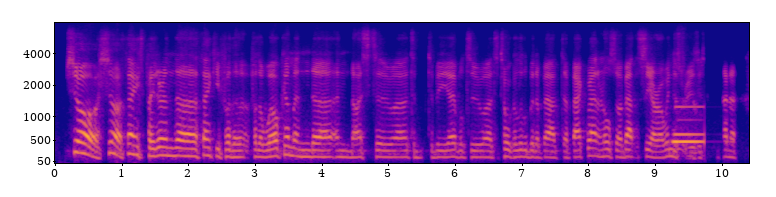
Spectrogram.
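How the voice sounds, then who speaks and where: A man with an Australian accent speaks fairly quickly in a fairly high voice, with hardly any pauses. His intonation is fairly even, but his loudness swings a lot. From Australia, Sydney. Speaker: company CEO. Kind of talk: virtual fireside chat interview. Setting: video call from office. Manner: halting, repeats words.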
